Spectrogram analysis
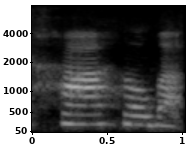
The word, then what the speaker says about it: jojoba: skin's natural sebum oh connor said it's pronounced like ha hoba oh thank you thank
